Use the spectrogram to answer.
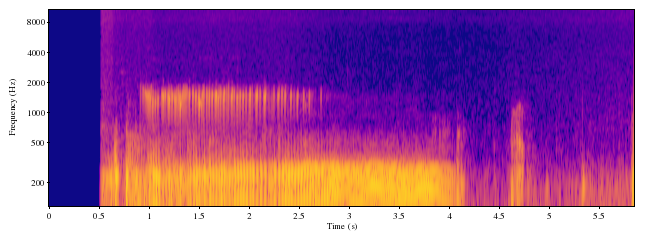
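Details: Loud stomach growling (borborygmi).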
